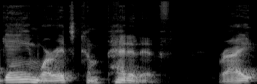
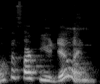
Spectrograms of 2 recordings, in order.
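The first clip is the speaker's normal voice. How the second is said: high, exaggerated what-are-you-doing; a high, incredulous scolding of the dog; mock exasperated yell; 12 semitones higher, faster than usual. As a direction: pitch it way up in mock disbelief. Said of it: "She understands me going".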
